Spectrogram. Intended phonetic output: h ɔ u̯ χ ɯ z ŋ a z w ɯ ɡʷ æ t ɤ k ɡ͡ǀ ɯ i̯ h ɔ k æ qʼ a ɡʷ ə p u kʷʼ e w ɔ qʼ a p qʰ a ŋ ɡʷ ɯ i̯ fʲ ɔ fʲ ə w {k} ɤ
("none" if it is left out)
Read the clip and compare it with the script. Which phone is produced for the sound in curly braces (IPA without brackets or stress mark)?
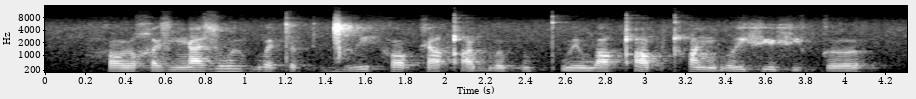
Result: k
